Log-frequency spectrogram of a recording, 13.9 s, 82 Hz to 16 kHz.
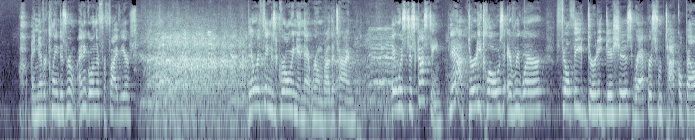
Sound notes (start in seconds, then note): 2.7 audience laughing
